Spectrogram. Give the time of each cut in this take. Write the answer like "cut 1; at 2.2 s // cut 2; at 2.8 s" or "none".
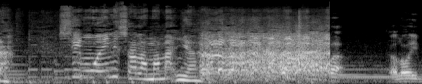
cut 1; at 3.3 s

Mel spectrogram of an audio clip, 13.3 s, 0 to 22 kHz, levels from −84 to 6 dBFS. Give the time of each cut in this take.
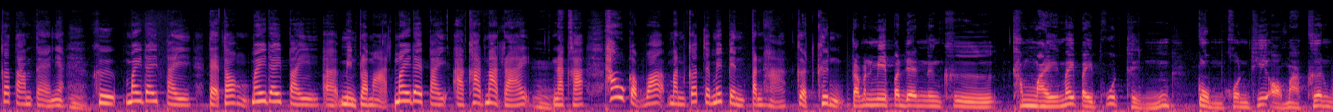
cut 1; at 2.3 s // cut 2; at 3.5 s // cut 3; at 5.9 s // cut 4; at 8.4 s

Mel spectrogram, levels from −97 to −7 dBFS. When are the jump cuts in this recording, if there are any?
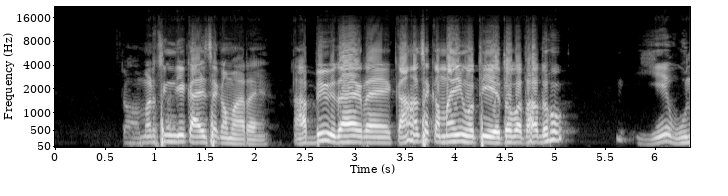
none

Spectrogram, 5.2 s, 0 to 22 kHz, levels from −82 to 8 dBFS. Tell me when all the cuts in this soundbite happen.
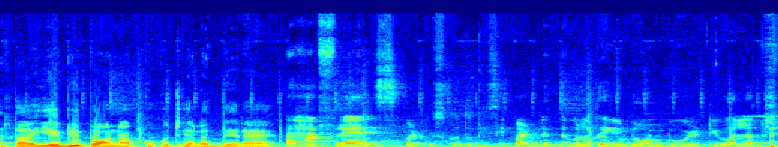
cut 1; at 1.9 s // cut 2; at 2.7 s

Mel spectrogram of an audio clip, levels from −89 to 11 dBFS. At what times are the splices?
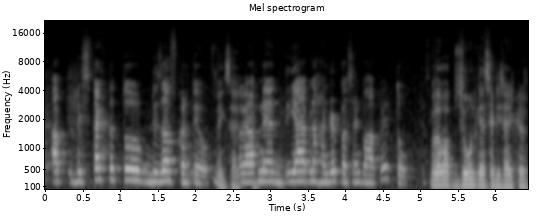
cut 1; at 5.0 s

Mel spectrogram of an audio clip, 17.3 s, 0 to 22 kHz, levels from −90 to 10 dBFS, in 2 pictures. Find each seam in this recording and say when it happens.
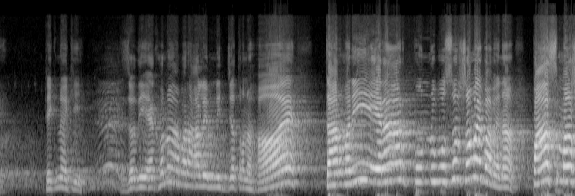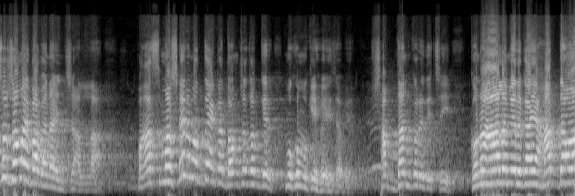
none

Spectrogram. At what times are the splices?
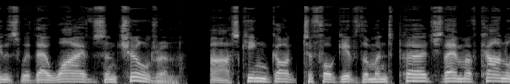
none

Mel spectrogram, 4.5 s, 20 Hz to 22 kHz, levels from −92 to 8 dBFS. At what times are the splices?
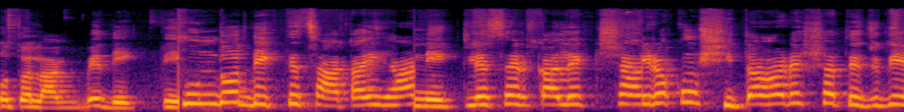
cut 1; at 0.9 s // cut 2; at 2.1 s // cut 3; at 3.2 s

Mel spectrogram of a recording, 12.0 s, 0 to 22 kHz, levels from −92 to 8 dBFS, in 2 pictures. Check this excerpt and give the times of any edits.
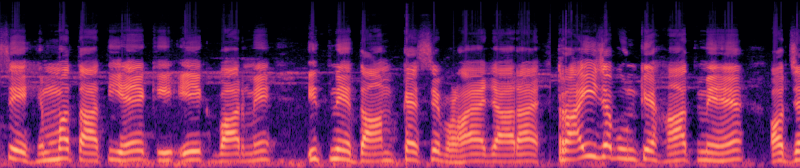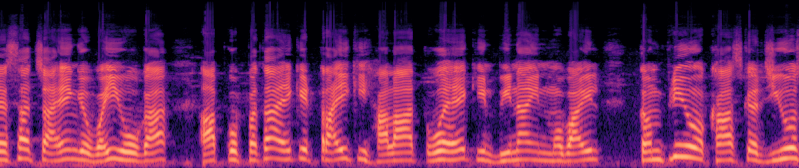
cut 1; at 4.1 s

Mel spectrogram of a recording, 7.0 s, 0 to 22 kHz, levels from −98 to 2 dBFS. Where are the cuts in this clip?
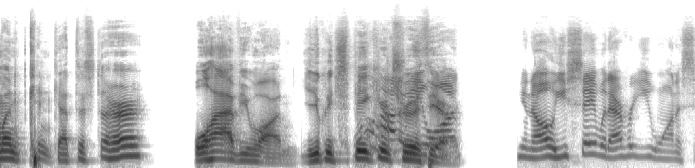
none

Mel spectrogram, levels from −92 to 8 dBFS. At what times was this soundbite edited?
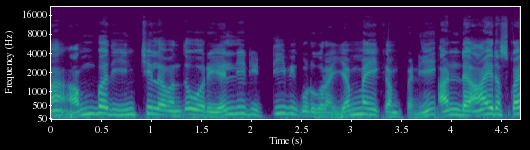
none

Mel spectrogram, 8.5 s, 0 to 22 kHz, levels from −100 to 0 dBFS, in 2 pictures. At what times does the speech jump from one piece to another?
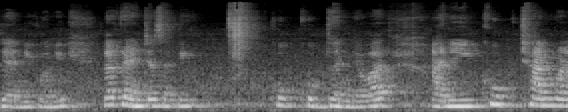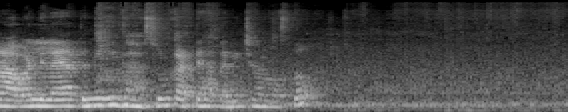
none

